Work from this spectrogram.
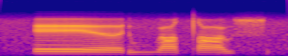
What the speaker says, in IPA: ɛː ɐ̯ ɾ uː tˤ u s

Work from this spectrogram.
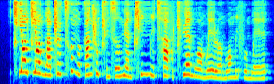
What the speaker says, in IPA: t͡ɕʰ j ɑ˥ ʊ̯ t͡ɕ j ɑ˥˩ ʊ̯ m w ä˧˥ ʈ͡ʂ ɻ̩˧˥ t͡sʰ ɤ˥˩ ŋ ɤ˨˩ k a˥ n ʂ u˥˩ t͡ɕʰ y˩ n s ɹ̩˧˥ n̪ ɥ ɛ˨˩ n t͡ɕʰ i˥ ŋ m i˧˥ t͡sʰ ä˥˩ f u˩ t͡ɕʰ ɥ ɛ˥˩ m w ɔ˨˩ n̪ w e˥˩ ɪ̯ ɻ ɤ˨˩ n̪ w ɔ˥˧ m i˥˩ f u˨˩ m w e˧˥ ɪ̯

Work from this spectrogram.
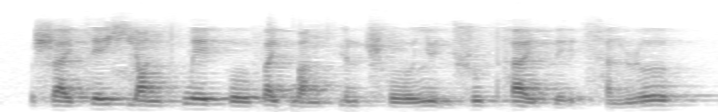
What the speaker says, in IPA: ʂ a˧˥ ɪ̯ t͡s e˥ ɪ̯ ɕ j ɑ˧˥ ŋ t̪ʰ w e˥˩ ɪ̯ k o˧˥ ʊ̯ f a˧ ɪ̯ f w ɑ˧˥ ŋ t̪ʰ ɥ ɛ˧ n ʈ͡ʂʰ o˧˥ ʊ̯ l y̰˨˩ n ʂ u˥ t̪ʰ a˥˩ ɪ̯ f ḛ˨˩ ɪ̯ t͡sʰ a˦ n ɻ ɤ˥

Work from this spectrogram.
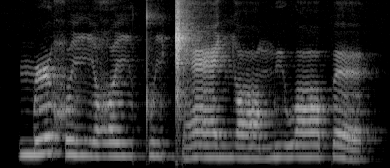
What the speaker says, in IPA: m ə˞ χʷ iː ʁʷ iː tʷ i ɡ͡ǁ æː ɲ ɔː m y w ɔː p œ

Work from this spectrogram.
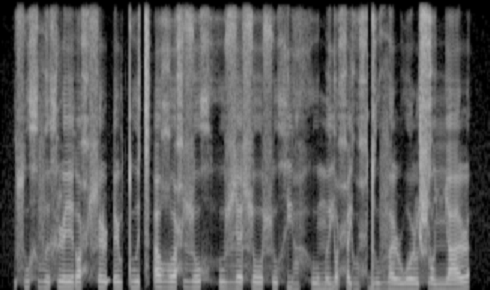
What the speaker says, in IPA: sʷ ɐ x v ɘ x ɭ e ɾ ɔ ħ ɬ ɘ ɭ ʔ e ɭ tʷ e t͡sʼ a ʁʷ ɛ ħ ɮ o x h u ɮ ɛ ɬ o ɬ u x j a̤ h u m ɘ j o ħ j ɔ̤ ħ d u v a ɭ w o ɭ ɕ ɔ ɲ a ɭ

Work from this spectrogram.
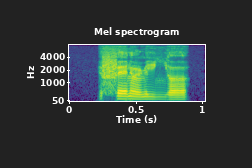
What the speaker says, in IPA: f ɛ˦ ɾ ə̃˨˦ ɽ i˧ ʎ ʌ˧

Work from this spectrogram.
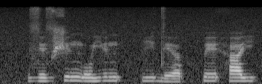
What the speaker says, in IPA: z ɪ˧ z ʃ ɪ˦ ŋ o˧ j ɪ˦ ŋ pː i˧ d e˨ ɐ̯ pː e˦ h a˦ j

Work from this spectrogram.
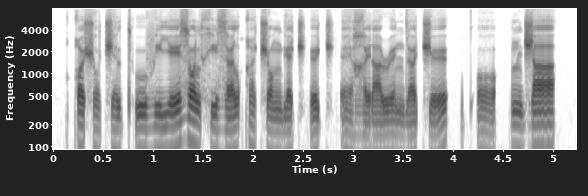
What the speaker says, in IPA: q u ʃ ɔ̤ t͡ʃ ɛ̤ l tʼ u v i j e z ɔ l x i z ɐ l q e̤ t͡ʃ ɔ ŋ ɡ ɛ t͡ʃʼ ɘ t͡ʃʼ ɛ̤ ʁ e ɾ a ɹ ɘ n d ɐ t͡ʃ ɘ | pʼ ɔ̤ | n d͡ʒ a

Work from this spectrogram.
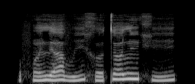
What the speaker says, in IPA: f ə̃˩˧ lʲ a˩˧˩ v i˩˧˩ x ɵ˩˧ t œ˦˥ l ĩ˦˥ x i˩˧

